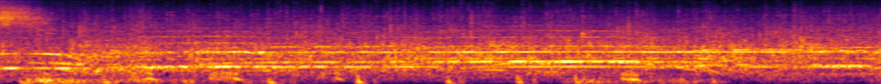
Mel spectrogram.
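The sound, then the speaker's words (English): An audience at Golden Con applauds the queer people in the room, a dense, even wash of many hands clapping at a constant loudness for about three seconds, with some raised voices cheering along. “A lot of queers in this room right now. Round of applause.”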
